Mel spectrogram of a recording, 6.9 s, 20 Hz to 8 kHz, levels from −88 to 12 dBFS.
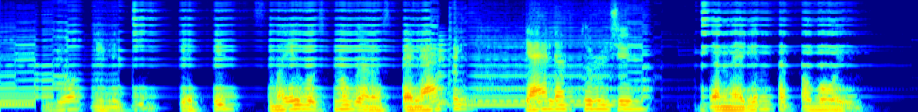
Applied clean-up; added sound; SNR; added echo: neural mask model RNNoise.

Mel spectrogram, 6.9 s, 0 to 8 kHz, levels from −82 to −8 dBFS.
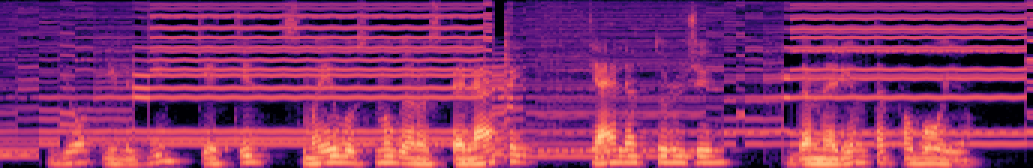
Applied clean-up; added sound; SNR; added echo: none; Keyboard (musical); 4 dB; none.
